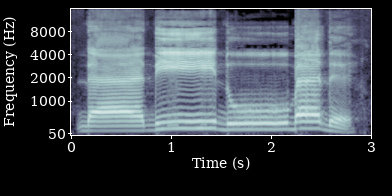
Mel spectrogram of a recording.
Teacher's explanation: ujung lidah kita disentuhkan ke Pangkal gigi jadi gigi kita punya bagian pangkalnya pangkal tempat tumbuhnya gigi · ujung lidah menyentuh dengan pangkal gigi sari atas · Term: huruf Dal, huruf dal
